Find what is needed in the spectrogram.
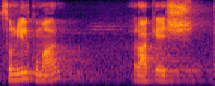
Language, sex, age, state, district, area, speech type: Kannada, male, 18-30, Karnataka, Kolar, rural, spontaneous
